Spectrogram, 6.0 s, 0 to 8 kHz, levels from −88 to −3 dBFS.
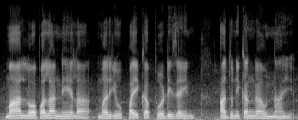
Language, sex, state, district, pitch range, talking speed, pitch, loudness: Telugu, male, Telangana, Hyderabad, 125-145 Hz, 80 wpm, 135 Hz, -17 LUFS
